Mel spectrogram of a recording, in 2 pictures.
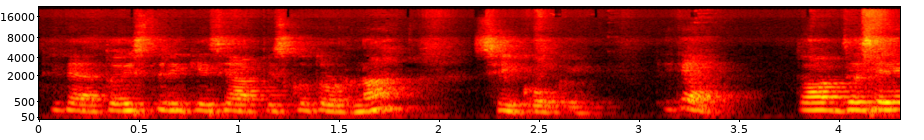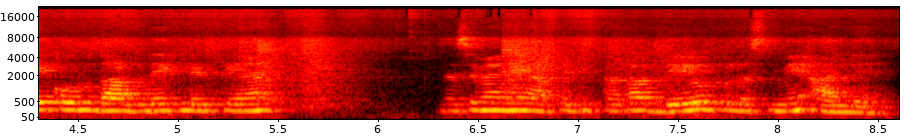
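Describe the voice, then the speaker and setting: Speaking at normal speed in a warm, steady mid-range voice, a female teacher walks students through grammar. She keeps asking rhetorical questions and making sure they understand, and she is heard from far off in an echoey space.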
